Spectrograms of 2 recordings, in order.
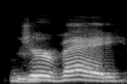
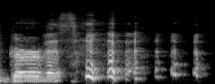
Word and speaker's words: Gervais: It's Gervais, not Gervis.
